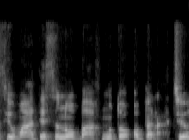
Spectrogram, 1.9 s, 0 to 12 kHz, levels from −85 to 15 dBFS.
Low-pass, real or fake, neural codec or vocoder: 9.9 kHz; fake; vocoder, 22.05 kHz, 80 mel bands, Vocos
